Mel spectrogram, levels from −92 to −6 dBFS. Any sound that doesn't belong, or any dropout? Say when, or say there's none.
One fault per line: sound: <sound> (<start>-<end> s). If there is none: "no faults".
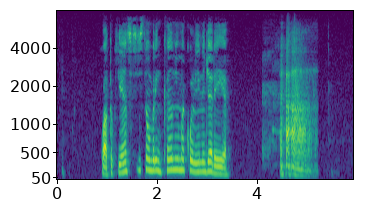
sound: laugh (4.1-5.2 s)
